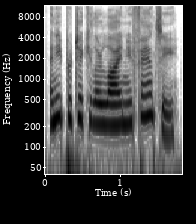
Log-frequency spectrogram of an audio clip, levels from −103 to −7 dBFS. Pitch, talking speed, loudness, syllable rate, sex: 225 Hz, 165 wpm, -14 LUFS, 6.0 syllables/s, female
